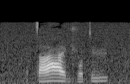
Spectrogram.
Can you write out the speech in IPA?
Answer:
t a ʕ ɛ d͡ʒ o t y

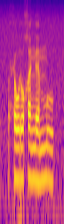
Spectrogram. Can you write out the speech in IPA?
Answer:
ħ o ɾ u χ ɛ ŋ ɛ mː u

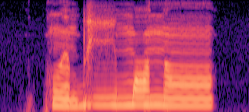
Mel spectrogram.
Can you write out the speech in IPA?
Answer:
kʷ ɛ̃˨ b iː˧ m ɔ˦ n ɔ̃˧

